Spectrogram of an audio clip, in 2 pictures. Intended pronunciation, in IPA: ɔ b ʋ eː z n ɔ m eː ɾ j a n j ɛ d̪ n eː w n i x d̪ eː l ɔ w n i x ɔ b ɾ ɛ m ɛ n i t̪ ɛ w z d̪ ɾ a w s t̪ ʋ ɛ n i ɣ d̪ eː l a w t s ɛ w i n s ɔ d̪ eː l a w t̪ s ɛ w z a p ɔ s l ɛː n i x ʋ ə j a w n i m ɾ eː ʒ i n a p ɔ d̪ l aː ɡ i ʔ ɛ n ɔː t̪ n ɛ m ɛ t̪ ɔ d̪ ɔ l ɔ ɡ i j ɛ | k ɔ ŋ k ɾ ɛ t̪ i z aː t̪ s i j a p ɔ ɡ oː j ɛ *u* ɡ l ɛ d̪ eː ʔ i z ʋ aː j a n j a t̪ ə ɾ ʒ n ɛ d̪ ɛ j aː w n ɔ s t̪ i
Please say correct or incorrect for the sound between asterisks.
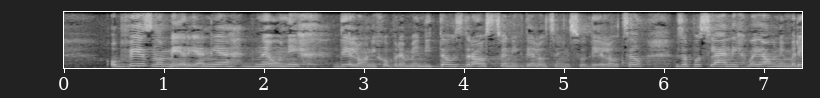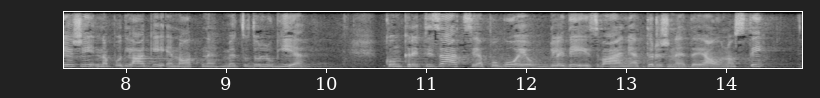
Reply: incorrect: w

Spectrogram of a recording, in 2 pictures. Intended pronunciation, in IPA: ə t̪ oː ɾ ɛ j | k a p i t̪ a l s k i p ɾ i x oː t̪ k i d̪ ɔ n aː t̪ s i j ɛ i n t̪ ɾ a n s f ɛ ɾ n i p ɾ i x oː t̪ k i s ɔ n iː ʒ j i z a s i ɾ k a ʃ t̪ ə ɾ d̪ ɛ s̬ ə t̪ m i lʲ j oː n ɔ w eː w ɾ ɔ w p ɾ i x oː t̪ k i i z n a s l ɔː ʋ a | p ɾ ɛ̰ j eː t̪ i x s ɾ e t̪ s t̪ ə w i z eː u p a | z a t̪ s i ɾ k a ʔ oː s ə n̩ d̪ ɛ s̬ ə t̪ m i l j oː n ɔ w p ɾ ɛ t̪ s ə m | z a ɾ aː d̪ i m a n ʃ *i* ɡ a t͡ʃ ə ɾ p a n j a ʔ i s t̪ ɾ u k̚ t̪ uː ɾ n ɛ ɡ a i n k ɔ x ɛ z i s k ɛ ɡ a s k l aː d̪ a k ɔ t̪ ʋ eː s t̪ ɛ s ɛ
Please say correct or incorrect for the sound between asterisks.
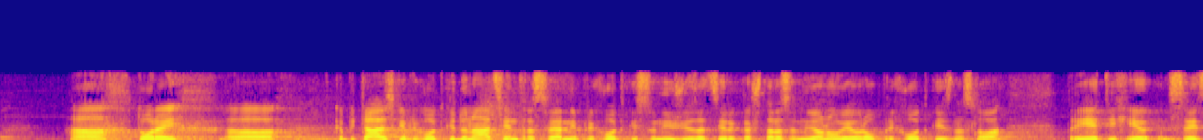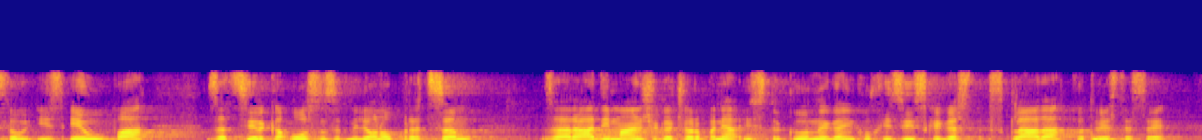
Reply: incorrect: ɛ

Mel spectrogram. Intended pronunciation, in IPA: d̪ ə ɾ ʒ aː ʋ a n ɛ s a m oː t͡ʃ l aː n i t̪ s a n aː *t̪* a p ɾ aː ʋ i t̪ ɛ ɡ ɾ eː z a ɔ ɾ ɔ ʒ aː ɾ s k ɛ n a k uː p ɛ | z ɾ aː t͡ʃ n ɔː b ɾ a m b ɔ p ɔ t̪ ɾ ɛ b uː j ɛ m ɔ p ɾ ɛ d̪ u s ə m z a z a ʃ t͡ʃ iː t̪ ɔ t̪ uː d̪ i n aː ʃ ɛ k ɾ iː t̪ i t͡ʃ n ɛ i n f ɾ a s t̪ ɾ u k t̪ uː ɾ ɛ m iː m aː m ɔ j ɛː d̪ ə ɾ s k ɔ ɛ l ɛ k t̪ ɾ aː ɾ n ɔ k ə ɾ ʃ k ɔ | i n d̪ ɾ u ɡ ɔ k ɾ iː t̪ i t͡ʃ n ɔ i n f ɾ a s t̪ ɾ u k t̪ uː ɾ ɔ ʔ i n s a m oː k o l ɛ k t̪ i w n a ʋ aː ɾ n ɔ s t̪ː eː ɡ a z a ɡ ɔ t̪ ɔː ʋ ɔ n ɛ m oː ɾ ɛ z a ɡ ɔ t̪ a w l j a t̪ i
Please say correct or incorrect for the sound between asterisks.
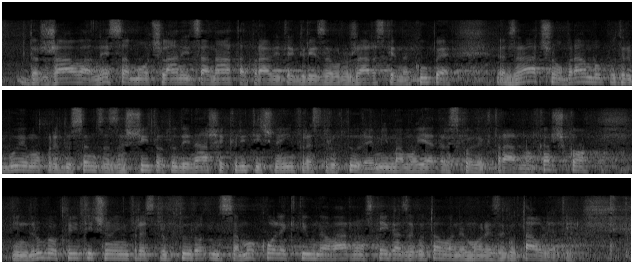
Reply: correct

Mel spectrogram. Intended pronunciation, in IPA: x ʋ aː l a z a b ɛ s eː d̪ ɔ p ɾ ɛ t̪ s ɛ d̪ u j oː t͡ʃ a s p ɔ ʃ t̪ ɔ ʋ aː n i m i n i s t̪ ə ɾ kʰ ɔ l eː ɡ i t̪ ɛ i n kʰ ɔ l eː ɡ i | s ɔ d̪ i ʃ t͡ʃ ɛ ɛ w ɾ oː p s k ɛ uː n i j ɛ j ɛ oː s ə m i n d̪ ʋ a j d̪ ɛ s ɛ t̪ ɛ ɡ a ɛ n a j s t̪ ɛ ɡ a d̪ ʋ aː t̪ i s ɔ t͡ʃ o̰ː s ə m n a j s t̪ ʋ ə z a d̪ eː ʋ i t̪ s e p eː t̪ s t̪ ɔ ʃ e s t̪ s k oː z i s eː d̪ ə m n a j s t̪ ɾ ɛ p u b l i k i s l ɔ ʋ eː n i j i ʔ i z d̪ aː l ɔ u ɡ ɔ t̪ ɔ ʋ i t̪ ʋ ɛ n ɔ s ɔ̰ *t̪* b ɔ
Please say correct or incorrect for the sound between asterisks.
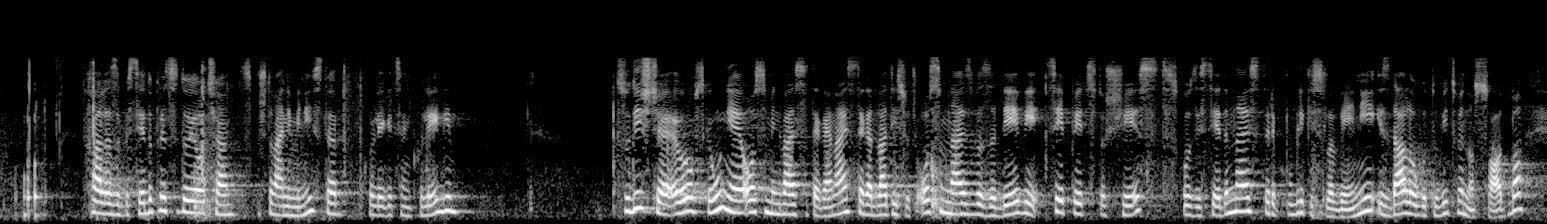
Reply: incorrect: d̪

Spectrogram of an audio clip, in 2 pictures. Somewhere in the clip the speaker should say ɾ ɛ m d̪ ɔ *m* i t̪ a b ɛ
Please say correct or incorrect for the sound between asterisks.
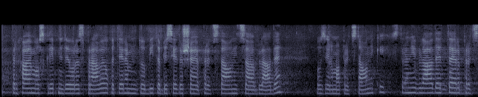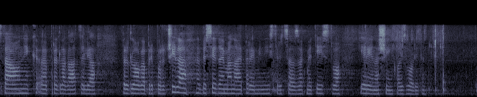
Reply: incorrect: b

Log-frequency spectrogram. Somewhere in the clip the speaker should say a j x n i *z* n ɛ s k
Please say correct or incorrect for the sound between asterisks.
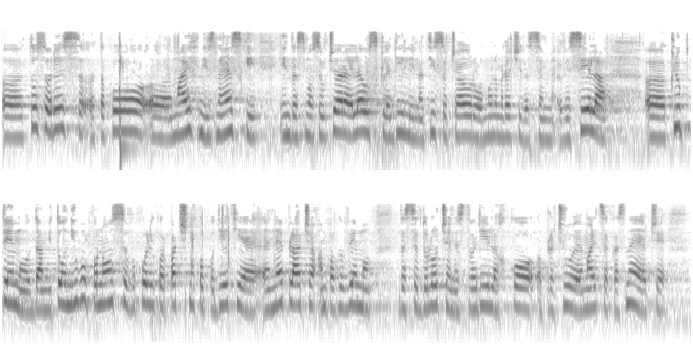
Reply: correct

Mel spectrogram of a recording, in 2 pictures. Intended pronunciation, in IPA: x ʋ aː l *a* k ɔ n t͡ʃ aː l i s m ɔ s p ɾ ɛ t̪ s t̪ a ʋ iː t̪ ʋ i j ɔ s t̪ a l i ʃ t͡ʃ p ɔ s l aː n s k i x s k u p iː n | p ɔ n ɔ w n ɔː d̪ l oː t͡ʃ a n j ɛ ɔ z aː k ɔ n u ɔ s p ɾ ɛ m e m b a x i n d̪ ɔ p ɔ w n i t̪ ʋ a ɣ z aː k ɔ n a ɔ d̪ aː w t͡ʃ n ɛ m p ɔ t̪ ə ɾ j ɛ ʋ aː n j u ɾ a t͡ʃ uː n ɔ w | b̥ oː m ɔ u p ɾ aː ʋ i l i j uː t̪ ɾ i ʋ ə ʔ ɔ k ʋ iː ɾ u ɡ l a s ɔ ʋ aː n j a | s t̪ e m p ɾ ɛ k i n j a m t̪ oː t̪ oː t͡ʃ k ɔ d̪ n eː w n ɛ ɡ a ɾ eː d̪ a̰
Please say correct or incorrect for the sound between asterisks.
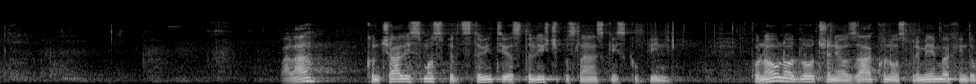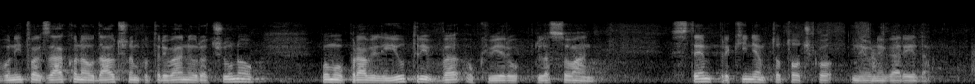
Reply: correct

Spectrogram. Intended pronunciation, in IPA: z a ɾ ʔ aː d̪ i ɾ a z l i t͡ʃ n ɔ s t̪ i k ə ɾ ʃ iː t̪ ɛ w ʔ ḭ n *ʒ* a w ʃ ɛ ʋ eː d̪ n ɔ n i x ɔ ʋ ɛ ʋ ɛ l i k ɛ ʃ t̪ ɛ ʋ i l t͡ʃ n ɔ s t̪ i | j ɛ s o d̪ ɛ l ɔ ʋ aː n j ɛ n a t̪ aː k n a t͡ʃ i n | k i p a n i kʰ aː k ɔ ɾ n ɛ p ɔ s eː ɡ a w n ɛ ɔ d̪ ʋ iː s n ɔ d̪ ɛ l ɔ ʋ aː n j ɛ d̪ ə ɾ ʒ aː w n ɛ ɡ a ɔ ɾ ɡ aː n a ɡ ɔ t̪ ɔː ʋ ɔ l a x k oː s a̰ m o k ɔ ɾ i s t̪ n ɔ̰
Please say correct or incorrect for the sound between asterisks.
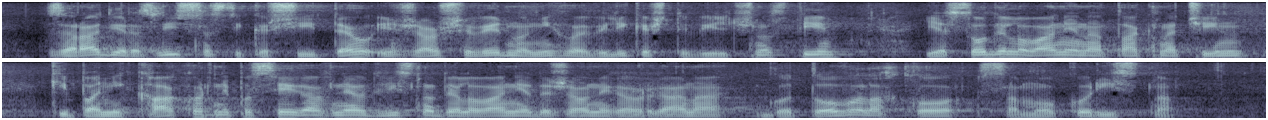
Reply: correct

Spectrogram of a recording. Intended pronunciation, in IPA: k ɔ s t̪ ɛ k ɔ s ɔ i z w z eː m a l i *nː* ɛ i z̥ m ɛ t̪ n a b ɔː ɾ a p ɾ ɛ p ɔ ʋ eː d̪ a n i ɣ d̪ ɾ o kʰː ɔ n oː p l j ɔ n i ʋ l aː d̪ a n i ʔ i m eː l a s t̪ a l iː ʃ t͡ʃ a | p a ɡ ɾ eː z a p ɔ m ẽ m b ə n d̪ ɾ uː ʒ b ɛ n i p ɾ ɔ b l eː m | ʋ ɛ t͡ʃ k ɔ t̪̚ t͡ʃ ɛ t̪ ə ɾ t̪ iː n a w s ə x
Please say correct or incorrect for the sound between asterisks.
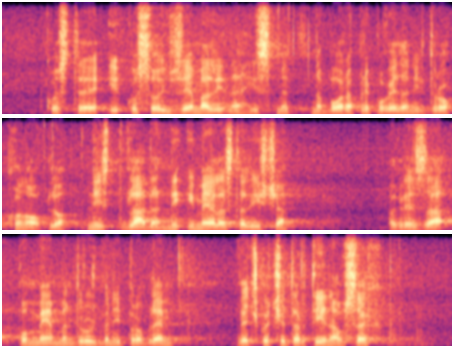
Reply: incorrect: n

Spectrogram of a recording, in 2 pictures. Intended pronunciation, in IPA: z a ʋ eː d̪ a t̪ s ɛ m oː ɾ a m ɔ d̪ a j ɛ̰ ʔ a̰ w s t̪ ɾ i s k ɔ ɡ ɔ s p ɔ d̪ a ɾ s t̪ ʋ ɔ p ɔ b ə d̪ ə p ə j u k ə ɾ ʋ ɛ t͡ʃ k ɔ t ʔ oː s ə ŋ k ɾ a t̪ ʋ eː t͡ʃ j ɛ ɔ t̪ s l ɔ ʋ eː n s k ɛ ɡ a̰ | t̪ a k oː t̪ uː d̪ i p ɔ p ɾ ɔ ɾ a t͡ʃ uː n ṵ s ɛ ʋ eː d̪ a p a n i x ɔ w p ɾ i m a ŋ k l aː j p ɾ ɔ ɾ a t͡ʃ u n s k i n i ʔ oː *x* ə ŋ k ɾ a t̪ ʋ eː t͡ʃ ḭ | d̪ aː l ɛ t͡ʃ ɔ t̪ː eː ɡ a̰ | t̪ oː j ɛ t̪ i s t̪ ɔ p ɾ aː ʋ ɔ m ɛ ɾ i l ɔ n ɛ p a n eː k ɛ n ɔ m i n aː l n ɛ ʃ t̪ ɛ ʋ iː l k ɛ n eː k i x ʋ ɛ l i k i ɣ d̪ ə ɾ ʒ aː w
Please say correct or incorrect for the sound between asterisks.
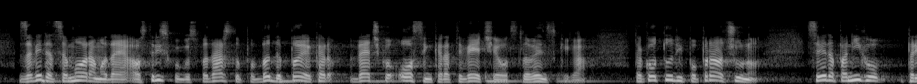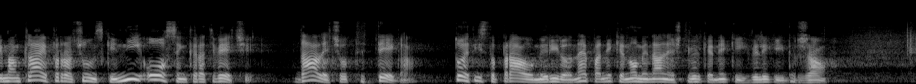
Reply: incorrect: s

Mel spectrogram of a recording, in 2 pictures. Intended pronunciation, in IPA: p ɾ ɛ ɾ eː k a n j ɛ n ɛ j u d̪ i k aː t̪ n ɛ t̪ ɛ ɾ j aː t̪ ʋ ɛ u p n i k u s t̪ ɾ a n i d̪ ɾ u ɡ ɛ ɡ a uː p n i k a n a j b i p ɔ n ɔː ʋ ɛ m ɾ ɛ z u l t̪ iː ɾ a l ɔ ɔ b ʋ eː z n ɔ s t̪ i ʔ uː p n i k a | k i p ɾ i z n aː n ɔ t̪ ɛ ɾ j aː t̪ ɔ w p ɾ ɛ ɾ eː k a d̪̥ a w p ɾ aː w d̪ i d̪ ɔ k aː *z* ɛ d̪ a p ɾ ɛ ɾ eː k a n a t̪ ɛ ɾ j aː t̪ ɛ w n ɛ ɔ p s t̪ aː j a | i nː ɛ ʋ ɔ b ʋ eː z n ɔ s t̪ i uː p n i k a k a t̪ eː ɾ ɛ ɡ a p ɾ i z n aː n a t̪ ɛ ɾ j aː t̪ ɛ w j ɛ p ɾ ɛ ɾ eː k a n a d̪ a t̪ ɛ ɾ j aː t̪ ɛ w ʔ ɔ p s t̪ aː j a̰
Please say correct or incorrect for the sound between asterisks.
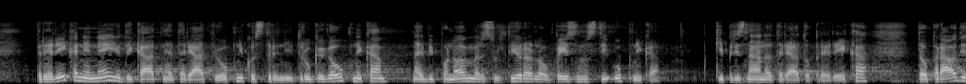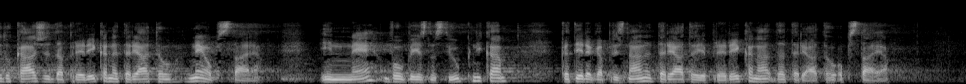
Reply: incorrect: ʒ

